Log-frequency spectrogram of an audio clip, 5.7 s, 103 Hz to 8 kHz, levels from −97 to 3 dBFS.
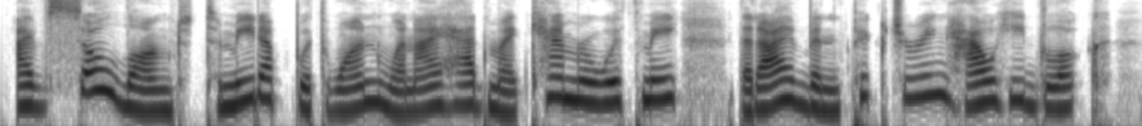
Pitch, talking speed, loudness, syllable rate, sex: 225 Hz, 230 wpm, -19 LUFS, 5.9 syllables/s, female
